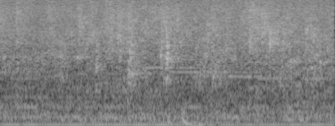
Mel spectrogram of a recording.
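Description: Tap water running steadily while hands are washed in a kitchen sink after handling marinated chicken, a soft constant hiss and splash with no talking.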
